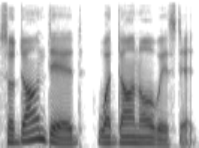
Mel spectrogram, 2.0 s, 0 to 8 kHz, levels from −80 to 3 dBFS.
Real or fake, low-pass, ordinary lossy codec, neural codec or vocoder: fake; 7.2 kHz; Opus, 64 kbps; codec, 16 kHz, 0.9 kbps, LongCat-Audio-Codec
